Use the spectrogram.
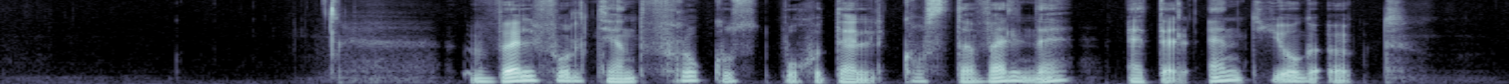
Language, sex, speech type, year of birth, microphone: Norwegian, male, read, 1985, Shure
